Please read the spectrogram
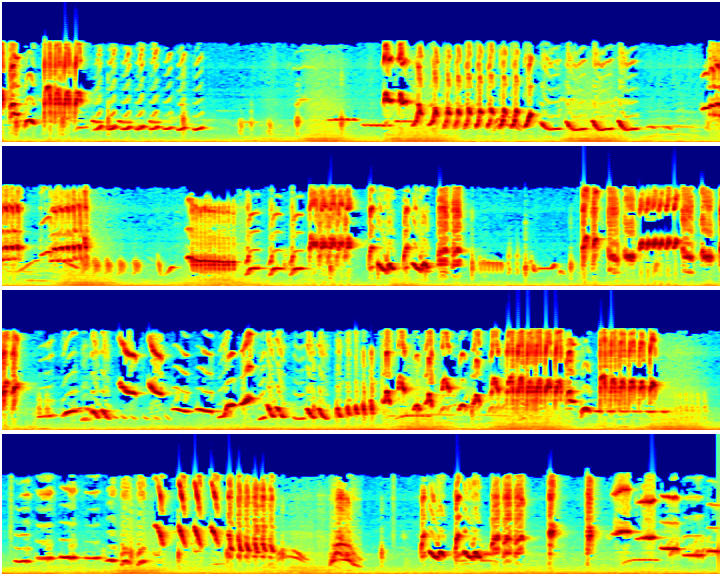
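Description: Hill blue flycatcher singing in quick bursts of high, varied whistles and rapid trills, with short pauses between phrases.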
